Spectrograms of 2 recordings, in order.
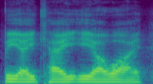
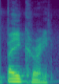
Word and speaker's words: Bakkarry: But in the UK, we spell bakery, BAKERY, which is exactly what your name is, but with an E in it. So pronunciation in English is bakery. Or bakery. I don't know. Bakery. There we go.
